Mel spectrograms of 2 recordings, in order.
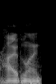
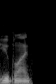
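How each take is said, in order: First: The first syllable sounds like 'high'. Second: The first syllable sounds like 'hue'. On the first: "they call it Highblind" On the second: "it looks like Hubeline"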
